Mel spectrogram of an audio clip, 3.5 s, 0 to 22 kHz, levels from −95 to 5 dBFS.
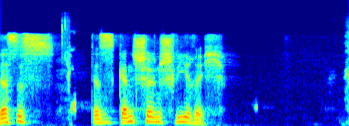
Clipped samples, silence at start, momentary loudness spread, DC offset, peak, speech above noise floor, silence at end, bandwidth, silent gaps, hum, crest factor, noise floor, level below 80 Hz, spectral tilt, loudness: under 0.1%; 0 s; 10 LU; under 0.1%; -8 dBFS; 51 dB; 0 s; 13 kHz; none; none; 18 dB; -74 dBFS; -62 dBFS; -3 dB/octave; -23 LUFS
